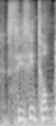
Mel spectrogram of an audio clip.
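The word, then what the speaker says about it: ZZ Top: Sisi Top mit Z. Die Anglistikstudentin Xenia Eigel hat uns aufgeklärt. Sisi Top ist ja eine amerikanische Band und darum tut man das Z auch als Sie aussprechen.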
